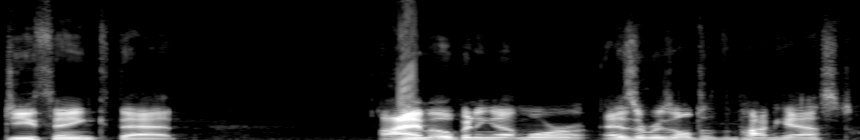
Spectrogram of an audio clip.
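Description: A man's voice: a little high, moderate pace, bright, forceful tone, clean tone. A young man in his twenties, co-hosting a podcast in crude casual chat, swearing a lot and telling stories with animation. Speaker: podcast co-host.

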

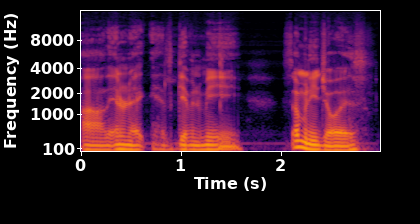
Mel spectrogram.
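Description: A man's voice: rumbling low, steady tone, a little fast, darkish tone, no echo. A man hosting a podcast, chatting casually and rambling with lots of "like" fillers. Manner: rambling, heavy use of "like" fillers. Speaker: podcast host.

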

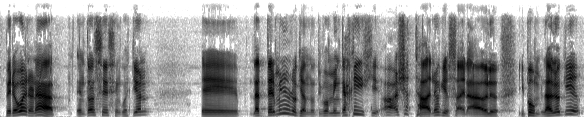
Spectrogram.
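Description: A man's voice: medium pitch, a bit bright, smooth, highs cut off. Young Argentine man rambling through a story. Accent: Argentine Rioplatense Spanish. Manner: rambling, loose, slangy, many fillers. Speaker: podcast host. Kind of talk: casual storytelling monologue.

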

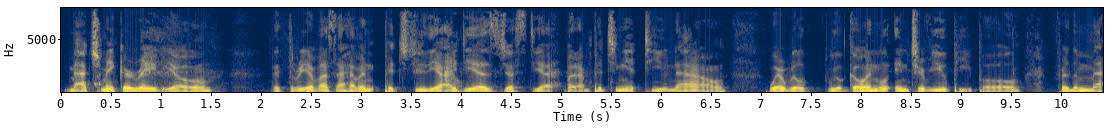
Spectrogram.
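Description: A man hosting a casual radio chat show, hoarse from a cold and rambling as he searches for words. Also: fairly low pitch, warm tone, dry recording.

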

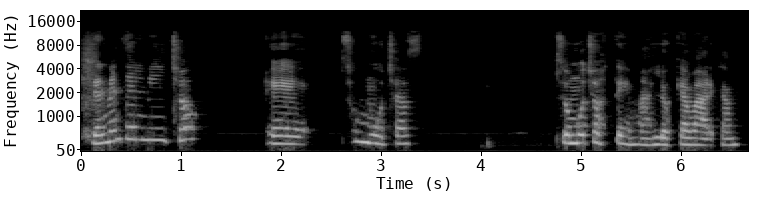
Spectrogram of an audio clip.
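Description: High-voiced woman telling stories. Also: slow. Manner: warm storytelling, acts out family quotes. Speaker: holistic therapist guest. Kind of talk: casual interview conversation.

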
